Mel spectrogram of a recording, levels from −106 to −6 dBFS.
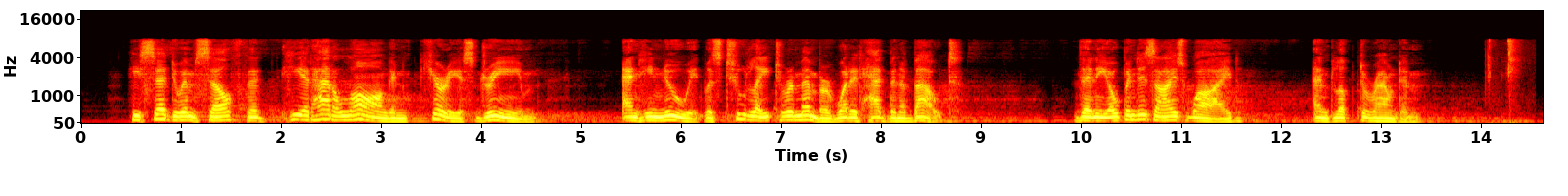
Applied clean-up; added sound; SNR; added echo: neural separator model SepFormer DNS4.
